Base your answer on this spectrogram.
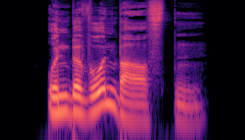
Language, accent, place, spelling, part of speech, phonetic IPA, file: German, Germany, Berlin, unbewohnbarsten, adjective, [ʊnbəˈvoːnbaːɐ̯stn̩], De-unbewohnbarsten.ogg
- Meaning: 1. superlative degree of unbewohnbar 2. inflection of unbewohnbar: strong genitive masculine/neuter singular superlative degree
